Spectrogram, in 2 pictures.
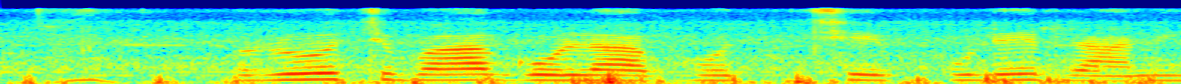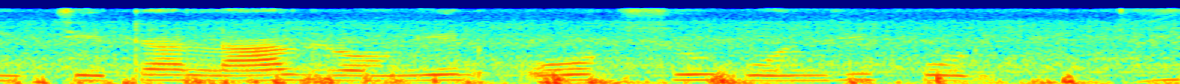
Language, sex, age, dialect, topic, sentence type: Bengali, female, 18-24, Northern/Varendri, agriculture, statement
